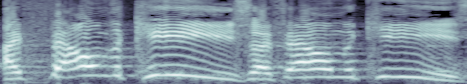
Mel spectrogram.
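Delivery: mock, very high, loud, drawn-out triumphant call. Re-enacting what they usually call out of the corner of the house, retelling a triumphant announcement. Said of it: "And then I say quite triumphantly".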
